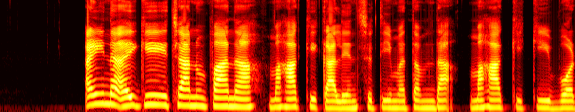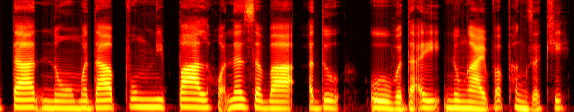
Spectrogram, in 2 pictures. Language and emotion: Manipuri, happy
